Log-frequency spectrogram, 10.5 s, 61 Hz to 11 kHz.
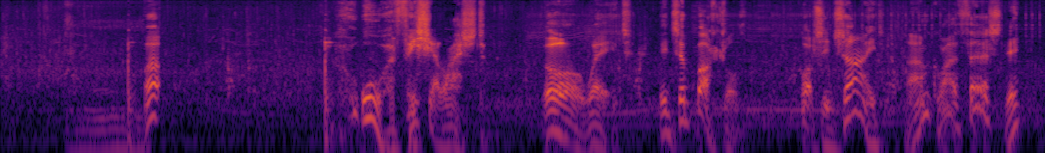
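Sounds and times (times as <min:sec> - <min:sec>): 
lake water lapping against a small boat: 0:00.0 - 0:10.4
speech: 0:01.4 - 0:01.7, 0:03.6 - 0:10.4.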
